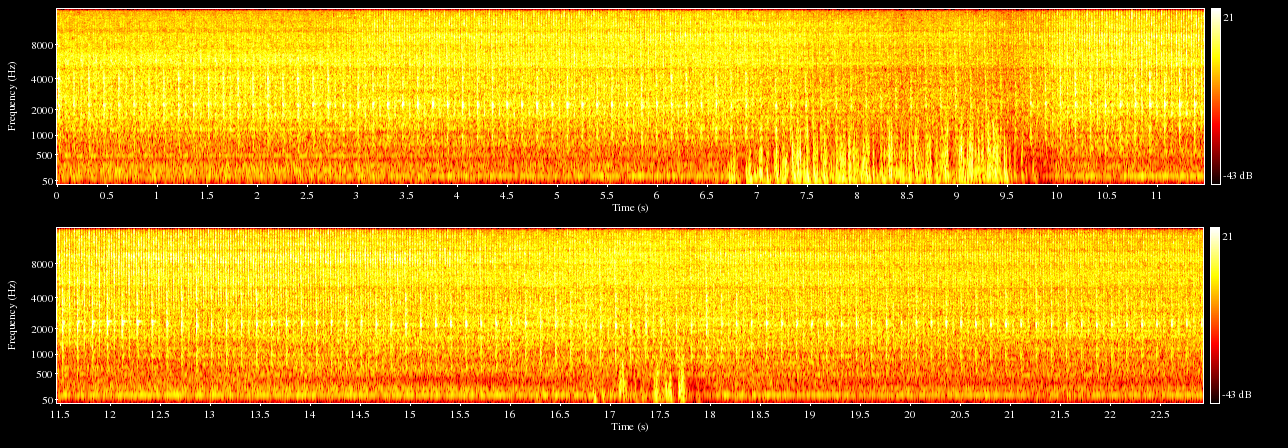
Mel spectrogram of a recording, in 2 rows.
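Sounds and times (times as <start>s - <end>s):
engine idling with fast knock: 0.0s - 22.9s.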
